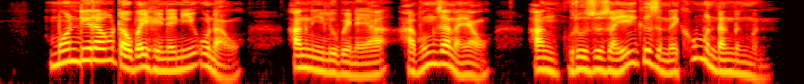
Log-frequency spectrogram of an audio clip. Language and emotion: Bodo, happy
